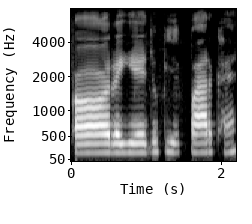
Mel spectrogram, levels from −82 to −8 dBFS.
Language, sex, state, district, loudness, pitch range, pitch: Hindi, female, Uttar Pradesh, Deoria, -14 LUFS, 180-185 Hz, 180 Hz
